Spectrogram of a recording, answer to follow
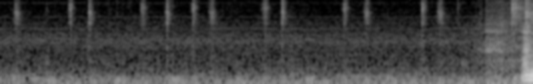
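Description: Computer keyboard keystrokes: light, irregular clicks at about three or four a second, over a faint low hum.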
